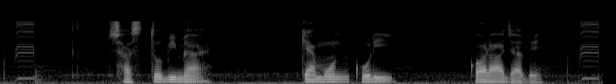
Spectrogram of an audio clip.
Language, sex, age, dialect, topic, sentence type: Bengali, male, 18-24, Rajbangshi, banking, question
